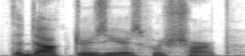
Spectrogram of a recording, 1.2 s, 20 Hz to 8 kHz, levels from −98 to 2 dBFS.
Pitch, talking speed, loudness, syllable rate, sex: 185 Hz, 245 wpm, -21 LUFS, 6.5 syllables/s, female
